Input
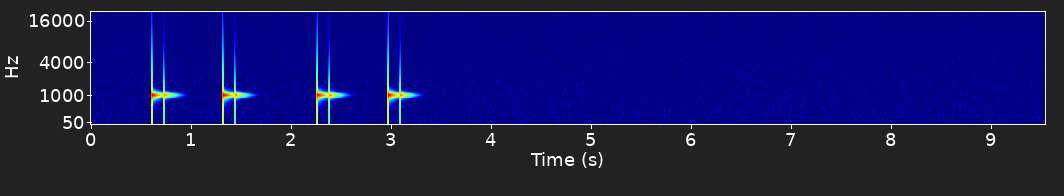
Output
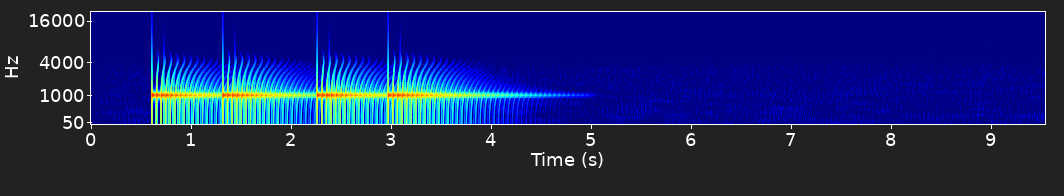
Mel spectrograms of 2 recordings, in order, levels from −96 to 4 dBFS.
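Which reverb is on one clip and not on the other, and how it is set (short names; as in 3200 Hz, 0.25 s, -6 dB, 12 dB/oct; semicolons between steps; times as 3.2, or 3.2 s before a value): spring tank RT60 1.7 s, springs 46 ms, chirp 20 ms, DRR -4.5 dB; gain -4.5 dB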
